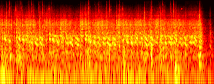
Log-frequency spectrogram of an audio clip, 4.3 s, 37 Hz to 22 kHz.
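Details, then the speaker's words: 1979 Ford F150 with modified 351 V8 after brake-clean shot: ragged, stumbling run, uneven firing, dies after about four seconds; accelerator pump not moving, carburetor suspected clogged or fuel pump at fault. Fuel starvation from clogged carburetor. "Starting to think we've got some issues with this carburetor or the fuel pump, one or the other. Accelerator pump isn't moving at all."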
